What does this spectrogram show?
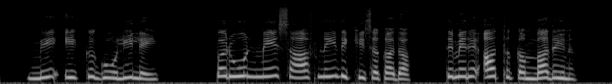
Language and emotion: Dogri, fearful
